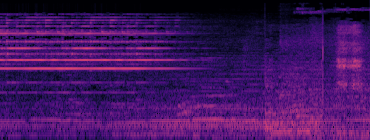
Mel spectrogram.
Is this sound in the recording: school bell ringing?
yes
